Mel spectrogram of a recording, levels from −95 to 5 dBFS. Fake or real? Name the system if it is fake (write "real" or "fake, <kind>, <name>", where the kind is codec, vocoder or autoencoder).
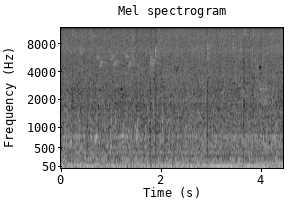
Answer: fake, vocoder, Vocos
